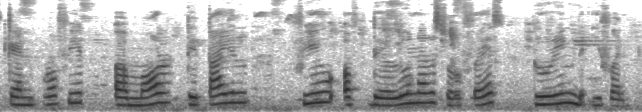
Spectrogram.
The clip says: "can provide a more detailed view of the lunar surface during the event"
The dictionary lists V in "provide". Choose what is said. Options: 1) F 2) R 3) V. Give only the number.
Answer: 1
